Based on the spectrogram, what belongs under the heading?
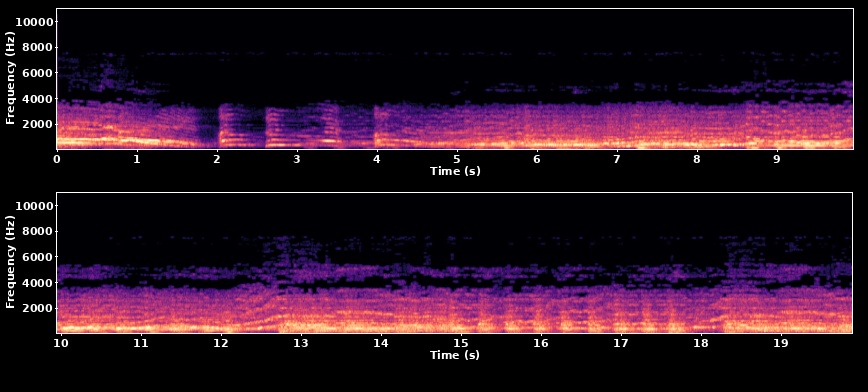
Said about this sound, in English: Lone Ranger and Tonto. Oh, yeah. They're the ones who saved us. We owe them everything. How about a cheer for the Lone Ranger?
